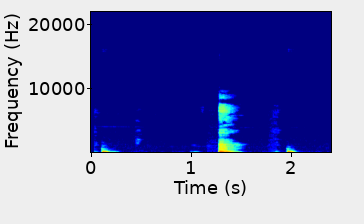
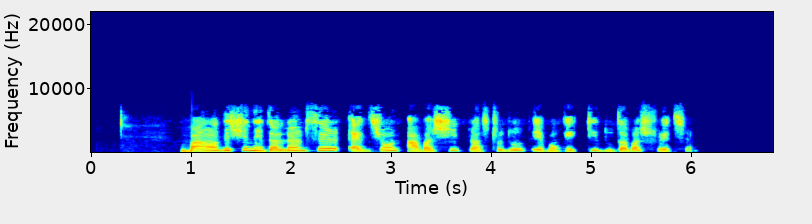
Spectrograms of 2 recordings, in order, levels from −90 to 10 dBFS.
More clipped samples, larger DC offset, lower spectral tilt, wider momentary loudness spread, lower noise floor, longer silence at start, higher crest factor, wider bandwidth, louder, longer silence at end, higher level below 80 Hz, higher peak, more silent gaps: neither; neither; first, -6 dB/octave vs -4.5 dB/octave; first, 18 LU vs 9 LU; second, -80 dBFS vs -87 dBFS; second, 0.1 s vs 0.9 s; first, 24 dB vs 18 dB; first, 9.4 kHz vs 7.6 kHz; second, -25 LUFS vs -16 LUFS; second, 0.35 s vs 0.8 s; about the same, -58 dBFS vs -56 dBFS; about the same, -2 dBFS vs 0 dBFS; neither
